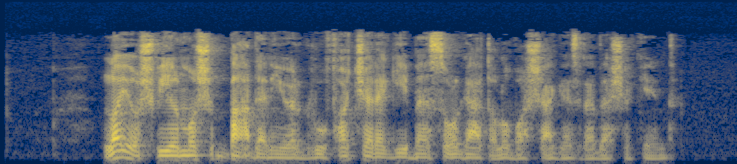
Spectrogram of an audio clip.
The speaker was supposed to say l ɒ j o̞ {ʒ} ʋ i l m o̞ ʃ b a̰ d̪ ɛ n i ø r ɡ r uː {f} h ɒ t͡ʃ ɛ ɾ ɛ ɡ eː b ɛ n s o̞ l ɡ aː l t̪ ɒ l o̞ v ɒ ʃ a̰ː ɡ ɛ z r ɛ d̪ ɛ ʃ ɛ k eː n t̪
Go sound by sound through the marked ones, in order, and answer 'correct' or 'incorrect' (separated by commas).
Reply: incorrect, correct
